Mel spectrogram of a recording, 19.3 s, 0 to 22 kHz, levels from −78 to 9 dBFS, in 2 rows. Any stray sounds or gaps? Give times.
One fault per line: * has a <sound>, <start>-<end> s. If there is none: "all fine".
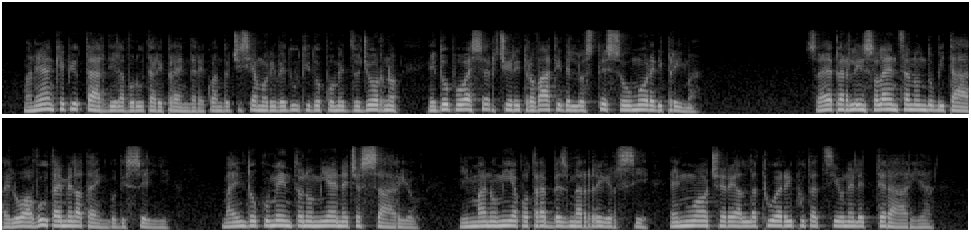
all fine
